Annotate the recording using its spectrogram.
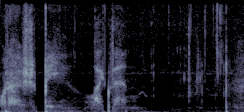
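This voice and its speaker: The speech is whispered. Noticeable background noise sits behind it. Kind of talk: ASMR whispered bedtime reading.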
